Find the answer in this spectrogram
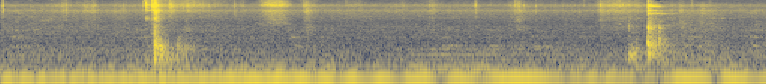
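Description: Two sharp clattering knocks, about four seconds apart, over a steady low rumble, as of hard objects being dropped or struck on a building site.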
